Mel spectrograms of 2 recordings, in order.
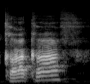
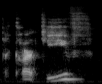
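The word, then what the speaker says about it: Kharkiv: blow with respect to karkov or using the Ukrainian pronunciation Cardiff with respect to the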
